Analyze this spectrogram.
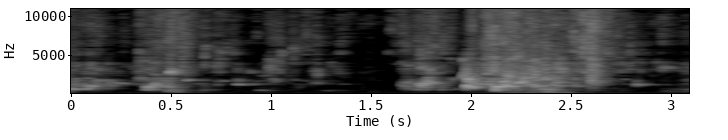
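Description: Bath water sloshes in a bathtub in quiet, irregular bursts of splashing and swirling, with a few stronger surges of moving water.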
